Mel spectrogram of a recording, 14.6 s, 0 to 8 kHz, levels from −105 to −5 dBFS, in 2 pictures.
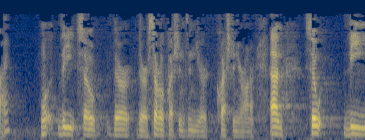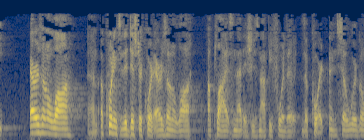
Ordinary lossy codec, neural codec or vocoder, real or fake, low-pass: MP3, 24 kbps; codec, 44.1 kHz, 7.8 kbps, DAC; fake; 7.2 kHz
